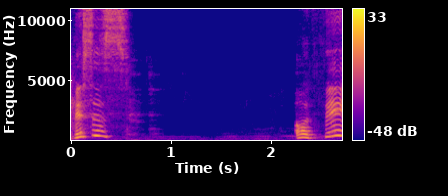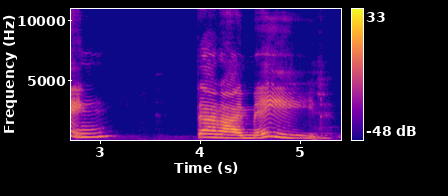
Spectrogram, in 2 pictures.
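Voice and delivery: halting mock presentation, starting high; stilted self-imitation. Mocking her filtered speech on stream, stilted and halting. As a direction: break it up with long, careful pauses.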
